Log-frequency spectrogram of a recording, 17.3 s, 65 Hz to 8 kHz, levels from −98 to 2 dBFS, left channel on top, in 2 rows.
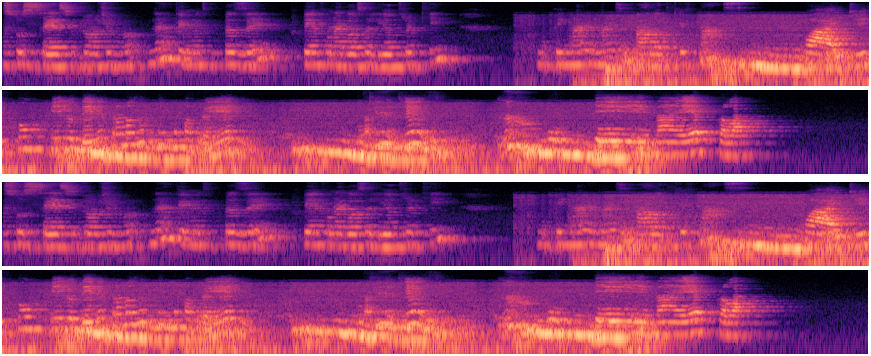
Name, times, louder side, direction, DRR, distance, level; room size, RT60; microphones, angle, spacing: voice 1, 0.0-2.7 3.0-4.4 5.3-7.2 12.2-12.7 13.6-14.1, left 2 dB, 50° left, -3 dB, 0.7 m, -30 dB
sound 1, 6.0-15.1, equal, 60° right, 1.2 m, -20 dB
voice 2, 8.0-11.2 12.3-12.9 14.1-14.3 14.6-16.0, equal, 5° left, 2 dB, 0.3 m, -23 dB
3.7 x 2.1 x 2.3 m, 0.79 s
head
